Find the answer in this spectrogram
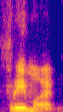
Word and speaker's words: Frühmorgen: Frühmorgen. That's the proper way to say it.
